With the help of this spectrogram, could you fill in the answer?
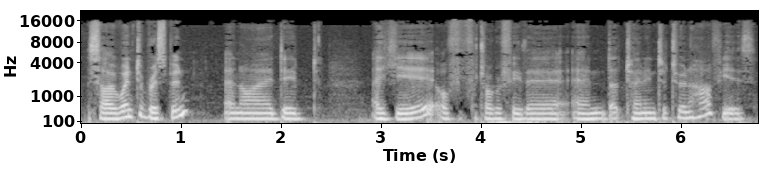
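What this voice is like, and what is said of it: Australian English accent. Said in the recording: “that would account for the Australian accent. ... I was an exchange student in Australia for a year when I was 17, so that's where the accent comes from.”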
